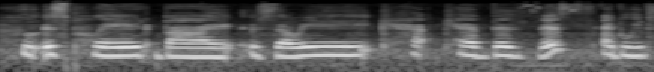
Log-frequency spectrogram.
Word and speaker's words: Kravitz: Lucas Till, Angel, who is played by Zoe Kravitz, I believe is how you say her last name.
